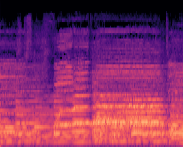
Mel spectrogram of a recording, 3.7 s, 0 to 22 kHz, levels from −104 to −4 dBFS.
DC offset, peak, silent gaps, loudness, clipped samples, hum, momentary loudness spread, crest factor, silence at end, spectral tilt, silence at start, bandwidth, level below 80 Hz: under 0.1%; -14 dBFS; none; -28 LUFS; under 0.1%; none; 9 LU; 14 dB; 0 s; -6 dB/octave; 0 s; 11.5 kHz; -68 dBFS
